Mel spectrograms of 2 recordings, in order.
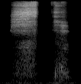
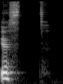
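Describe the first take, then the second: First: The s starts directly with no vowel before it. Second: A short vowel is added before the s. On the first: The speaker calls it right. "ست ست" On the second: The speaker calls it wrong. "ما اقولش است"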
